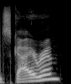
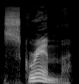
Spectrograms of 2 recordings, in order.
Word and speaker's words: Skyrim: said Oh you mean Skyrim he laughed condescendingly and said no I mean scrim thinking he was just mistaken I was like oh no it's called Skyrim no it's not it's pronounced scrim at that point I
